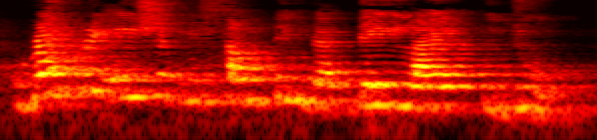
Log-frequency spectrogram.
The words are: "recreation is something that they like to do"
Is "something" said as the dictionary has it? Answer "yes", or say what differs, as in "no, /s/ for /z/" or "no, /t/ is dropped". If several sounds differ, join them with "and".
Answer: no, /t/ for /θ/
